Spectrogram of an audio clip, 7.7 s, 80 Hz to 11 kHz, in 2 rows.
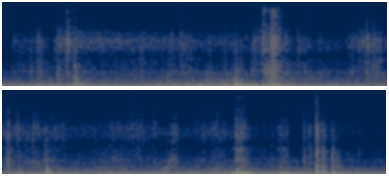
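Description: Steady low hum of a JNR 185-series train standing at the platform, with a few knocks and clunks, the loudest a heavy thump about six seconds in.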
